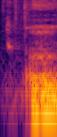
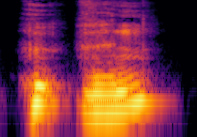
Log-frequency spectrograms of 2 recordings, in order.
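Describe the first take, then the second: First: The H is silent; it sounds like van. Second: It starts with an H and a ü vowel. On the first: The speaker calls it right. "Das H ist aber stumm. Es ist ein Van" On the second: The speaker calls it wrong. "Oder Hüven"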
